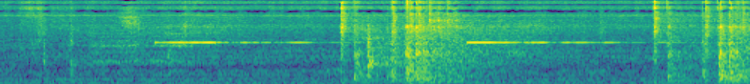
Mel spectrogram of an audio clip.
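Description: Combined metal detector and checkweigher conveyor line running. A steady high alarm tone sounds twice for about two seconds each, and each is followed by a short burst of clatter and hiss as the reject mechanism kicks a package off the belt.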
